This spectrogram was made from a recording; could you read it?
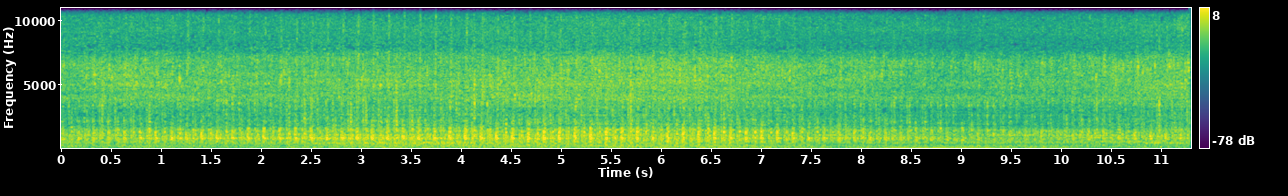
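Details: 1990 Mercedes W124 E230 with the M102 engine at idle: a regular light knock, about three per second, over a hissy top end; engine knock of unknown cause.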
